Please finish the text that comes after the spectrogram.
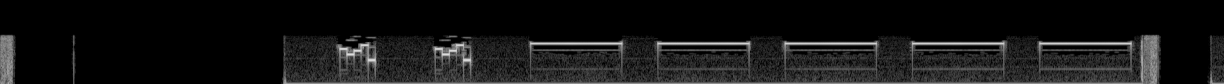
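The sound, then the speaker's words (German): Emergency radio dispatch alert tones in Jena: two quick warbling chirp bursts, then six steady, loud electronic beeps at an even pace, each about half a second long. No voices. “Jeder mit Alarmierung.”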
